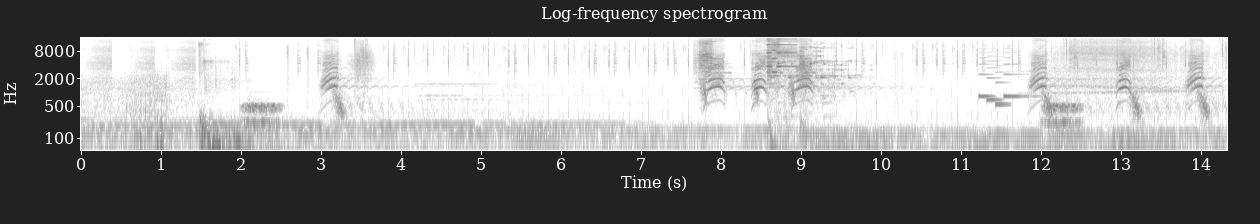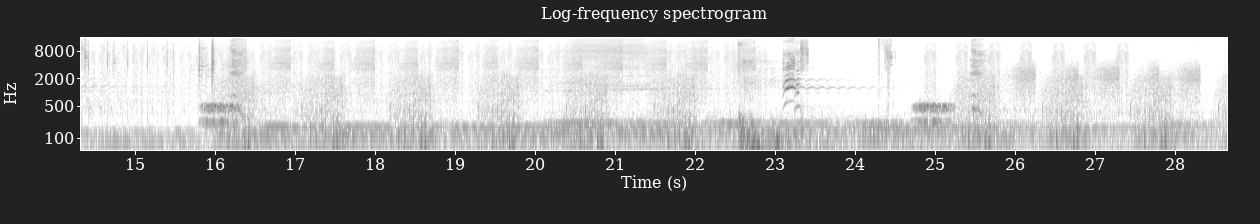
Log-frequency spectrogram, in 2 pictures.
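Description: Video game music plays steadily throughout.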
